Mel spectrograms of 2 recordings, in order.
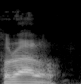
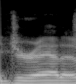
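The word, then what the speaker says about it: Jurado: I believe the dude has like Hispanic family, and it's spelled, if that's a Hispanic Hirado. Name, it's Hirado. – Hirado. I was doing it the American way, Gerardo.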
